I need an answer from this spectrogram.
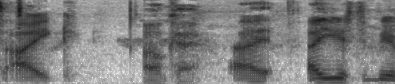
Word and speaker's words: Icke: I'm messing it up but it's Ike okay I used to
